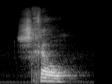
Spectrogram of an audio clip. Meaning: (verb) inflection of schellen: 1. first-person singular present indicative 2. second-person singular present indicative 3. imperative
- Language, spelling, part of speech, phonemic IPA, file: Dutch, schel, noun / adjective / verb, /sxɛl/, Nl-schel.ogg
